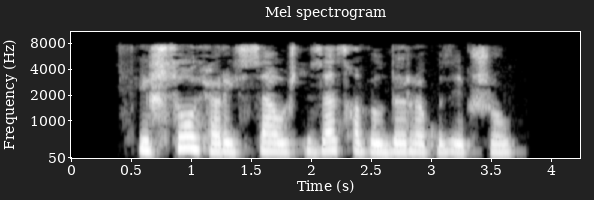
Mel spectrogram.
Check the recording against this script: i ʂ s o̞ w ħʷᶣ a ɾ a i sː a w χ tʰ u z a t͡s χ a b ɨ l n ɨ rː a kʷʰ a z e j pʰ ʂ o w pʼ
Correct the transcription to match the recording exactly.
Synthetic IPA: i ʂ s o̞ w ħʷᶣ a ɾ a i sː a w ʃ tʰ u z a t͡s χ a b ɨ l d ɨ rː a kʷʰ a z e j pʰ ʂ o w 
